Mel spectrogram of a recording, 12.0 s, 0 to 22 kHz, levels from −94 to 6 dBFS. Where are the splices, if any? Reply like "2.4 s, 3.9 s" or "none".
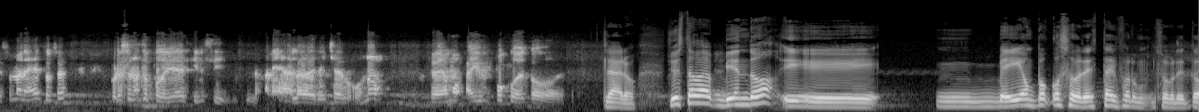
none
